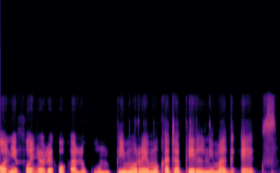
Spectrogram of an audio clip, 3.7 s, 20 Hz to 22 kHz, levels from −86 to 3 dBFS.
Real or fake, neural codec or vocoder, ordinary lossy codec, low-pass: fake; vocoder, 22.05 kHz, 80 mel bands, WaveNeXt; none; 9.9 kHz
